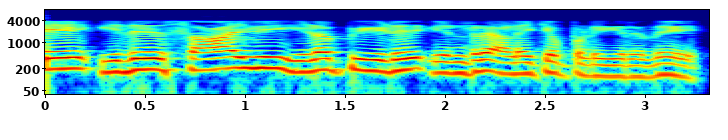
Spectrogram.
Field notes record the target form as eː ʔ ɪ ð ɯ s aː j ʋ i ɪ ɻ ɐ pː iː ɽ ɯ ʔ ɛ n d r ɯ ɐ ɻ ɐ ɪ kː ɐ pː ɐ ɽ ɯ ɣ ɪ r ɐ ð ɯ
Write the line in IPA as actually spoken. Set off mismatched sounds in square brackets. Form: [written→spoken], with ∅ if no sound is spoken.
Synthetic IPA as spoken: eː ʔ ɪ ð ɯ s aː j ʋ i ɪ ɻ ɐ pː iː ɽ ɯ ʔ ɛ n d r ɯ ɐ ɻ ɐ ɪ kː ɐ pː ɐ ɽ ɯ ɣ ɪ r ɐ ð ɯ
